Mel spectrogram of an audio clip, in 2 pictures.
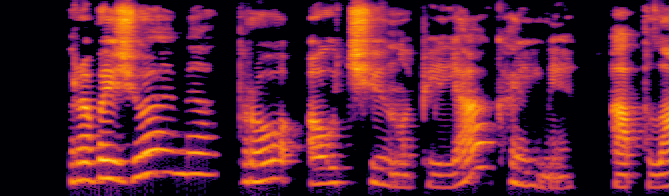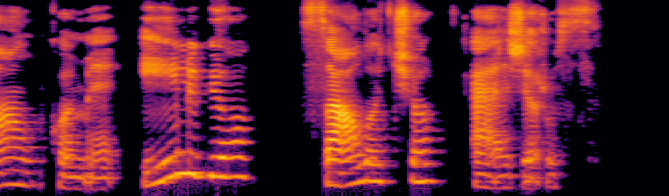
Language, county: Lithuanian, Klaipėda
